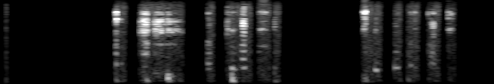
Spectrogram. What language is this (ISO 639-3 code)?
zho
